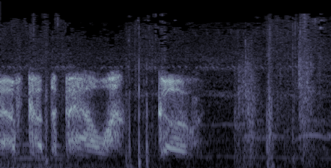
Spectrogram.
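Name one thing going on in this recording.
A man speaks in a low, hushed voice close by.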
